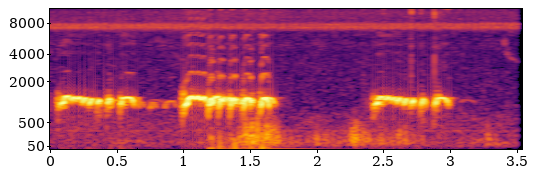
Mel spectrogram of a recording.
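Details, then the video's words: Young local wild zebra dove singing a lure song meant to get other doves singing: short cooing phrases of a drawn note that breaks into quick stuttered pulses, three phrases with pauses, and a faint steady high hum behind. "SUARA PANCINGAN MANGGUNG BAKALAN PERKUTUT LOKAL ALAM BIKIN PERKUTUT LAIN IKUTAN MANGGUNG"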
